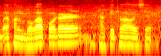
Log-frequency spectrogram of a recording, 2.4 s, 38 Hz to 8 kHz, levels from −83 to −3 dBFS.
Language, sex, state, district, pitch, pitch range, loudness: Assamese, male, Assam, Hailakandi, 120 Hz, 110-125 Hz, -19 LUFS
